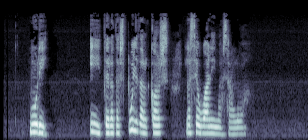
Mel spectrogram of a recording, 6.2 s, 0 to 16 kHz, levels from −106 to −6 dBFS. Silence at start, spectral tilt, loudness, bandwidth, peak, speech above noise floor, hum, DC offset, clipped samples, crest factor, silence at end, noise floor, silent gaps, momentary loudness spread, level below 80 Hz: 0.6 s; -5 dB/octave; -21 LUFS; 11 kHz; -4 dBFS; 47 dB; none; under 0.1%; under 0.1%; 18 dB; 1.25 s; -67 dBFS; none; 12 LU; -72 dBFS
